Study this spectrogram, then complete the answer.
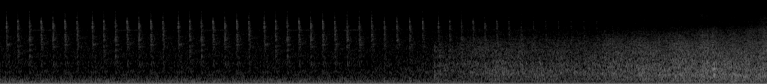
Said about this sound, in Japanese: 僕が目を覚ますと自転車の後ろのタイヤがカラカラ音を立てて回っていた。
